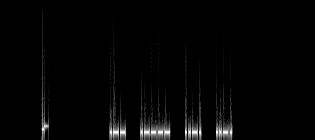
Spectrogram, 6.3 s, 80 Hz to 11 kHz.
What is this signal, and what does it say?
Morse code, heard as a keyed tone, about 36 wpm, spaced as for 20 wpm, 700 Hz. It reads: W1FF
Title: USA Call Signs - 4 Characters - 3x Character Spacing - 35wpm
